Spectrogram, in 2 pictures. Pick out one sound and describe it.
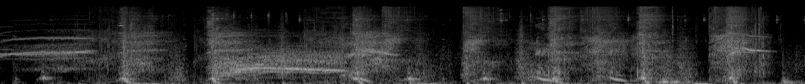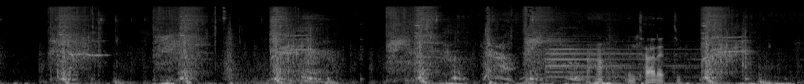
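Weapon blows land with sharp thuds during a fight.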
